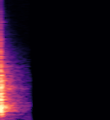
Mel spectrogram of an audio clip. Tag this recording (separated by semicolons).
drums; percussion; percussive; tuba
